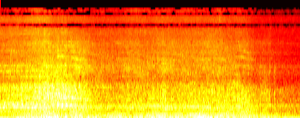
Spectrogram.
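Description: CrossCountry Voyager diesel multiple unit passing close by at speed. Its engine noise and wheel rumble peak as the front goes by, about a second in. The coaches then rush past with some clickety-clack, and the sound dies away near the end.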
